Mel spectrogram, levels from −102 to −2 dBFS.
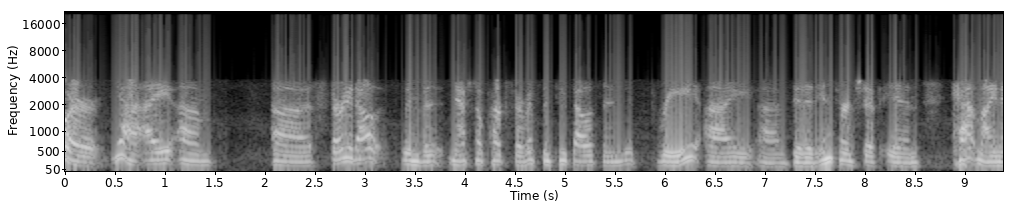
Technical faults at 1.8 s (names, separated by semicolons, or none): block size mismatch (truncated); comfort noise in place of the background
